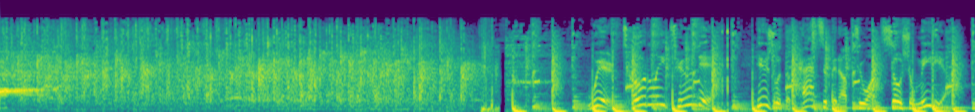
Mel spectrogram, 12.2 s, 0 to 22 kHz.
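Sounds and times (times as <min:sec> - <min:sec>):
audience round of applause: 0:00.0 - 0:06.2
speech: 0:07.5 - 0:12.1.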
